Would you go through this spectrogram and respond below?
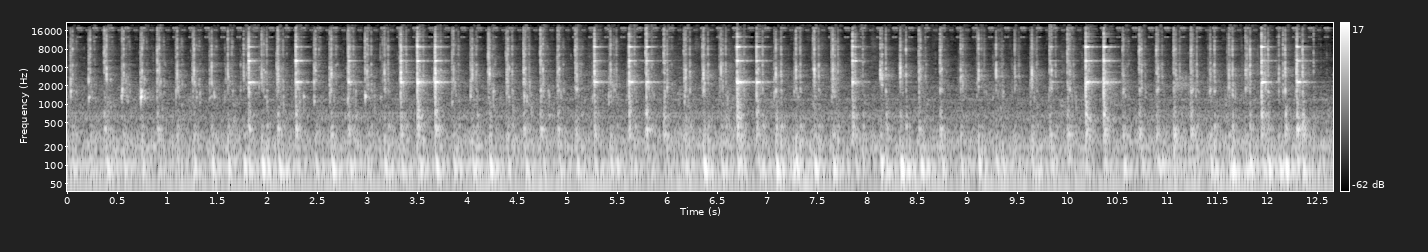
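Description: Whisk beating champagne and oyster liquid together in a bowl, a fast steady run of light metallic clicks and taps for several seconds with no talking.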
